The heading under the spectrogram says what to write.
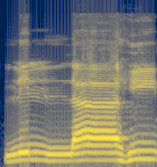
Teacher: اور لفظ اللہ سے پہلے جب زیر ہوگی تو ہم لفظ اللہ کو باریک کر کے پڑھیں گے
